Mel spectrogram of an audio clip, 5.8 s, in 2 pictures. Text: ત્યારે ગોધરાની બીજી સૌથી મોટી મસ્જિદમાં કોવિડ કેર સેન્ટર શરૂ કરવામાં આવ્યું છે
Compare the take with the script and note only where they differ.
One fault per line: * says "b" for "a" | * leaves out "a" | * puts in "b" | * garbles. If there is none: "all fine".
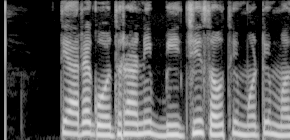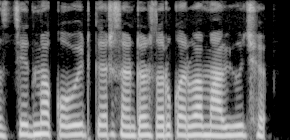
all fine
